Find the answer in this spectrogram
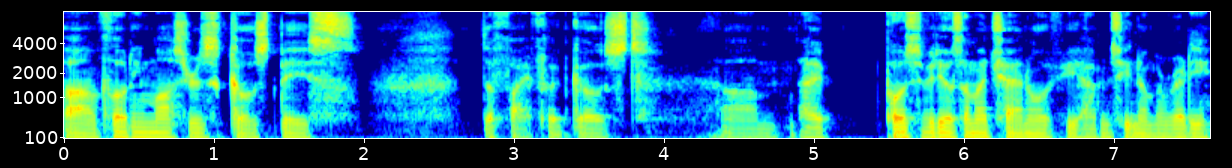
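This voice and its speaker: Whispering at a moderate pace, with vocal fry, long, frequent pauses, and a very clean recording with a silent background. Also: man. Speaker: hobbyist YouTuber. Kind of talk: casual vlog tutorial. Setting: at home, late night. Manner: hesitant, many fillers.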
